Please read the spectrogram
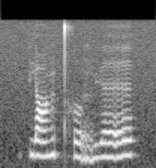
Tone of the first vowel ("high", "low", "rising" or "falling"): rising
